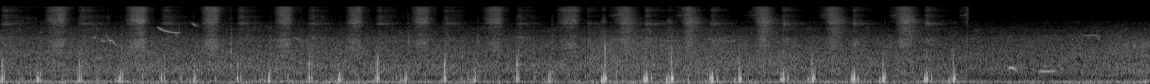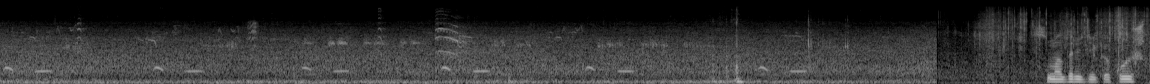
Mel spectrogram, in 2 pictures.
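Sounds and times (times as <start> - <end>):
high bird chirps: 0.0 - 5.4
steady rushing background: 0.0 - 9.7.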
